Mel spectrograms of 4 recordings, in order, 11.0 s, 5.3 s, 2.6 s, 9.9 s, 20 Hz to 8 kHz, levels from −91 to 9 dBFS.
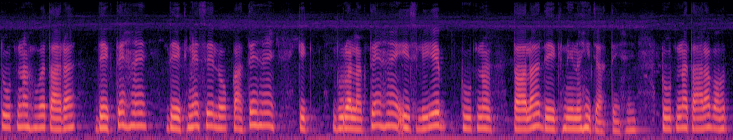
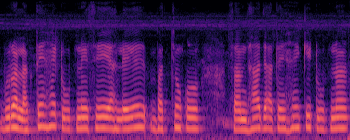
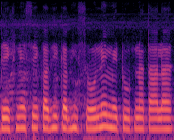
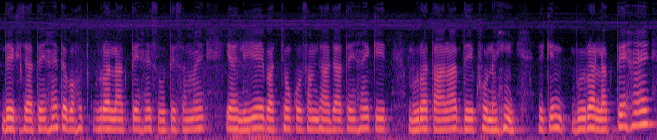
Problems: none marked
